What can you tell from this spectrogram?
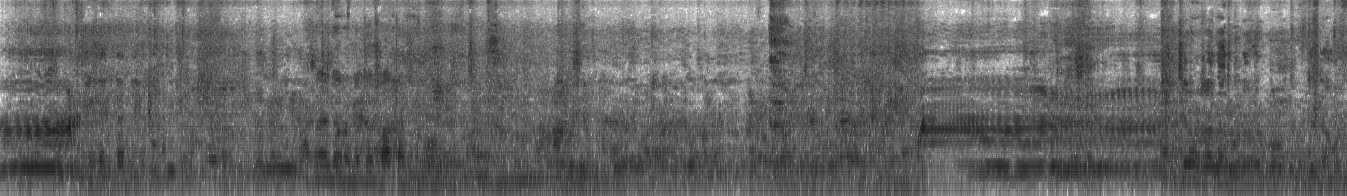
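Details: Cattle for sale at a Habiganj market in Bangladesh, native desi cows and calves. A moo opens the stretch and a second, stronger lowing call comes about ten seconds in, separated by continuous bargaining talk and chatter.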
